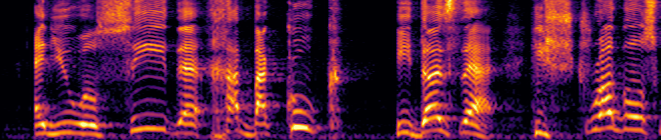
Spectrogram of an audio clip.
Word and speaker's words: Habakkuk: We always say Habakkuk in church. You pronounce it in Hebrew, Habakkuk. That's how you pronounce it. Try it with me. Habakkuk.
